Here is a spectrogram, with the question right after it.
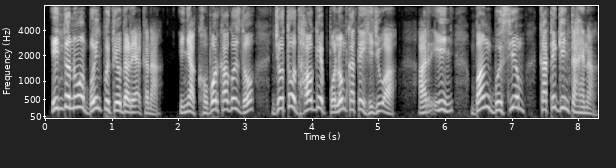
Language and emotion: Santali, angry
